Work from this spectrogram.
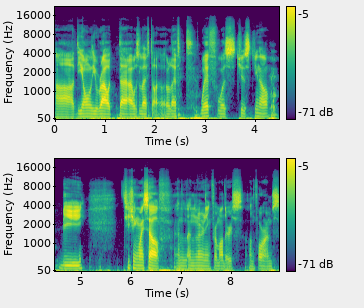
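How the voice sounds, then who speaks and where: A man with a Polish accent at a fairly slow pace. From Poland, Gdynia. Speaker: concept artist. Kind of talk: workshop lecture. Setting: classroom with audience. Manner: halting, many fillers and repeats.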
